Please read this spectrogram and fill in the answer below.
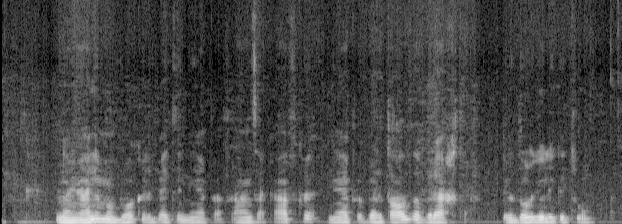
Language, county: Lithuanian, Telšiai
